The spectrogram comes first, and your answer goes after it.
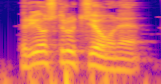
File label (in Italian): "riostruzione", crespinese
